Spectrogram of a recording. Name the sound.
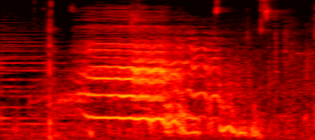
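horse neighing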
